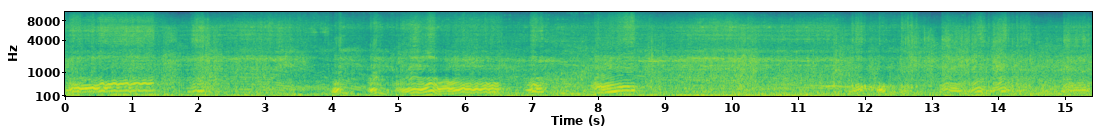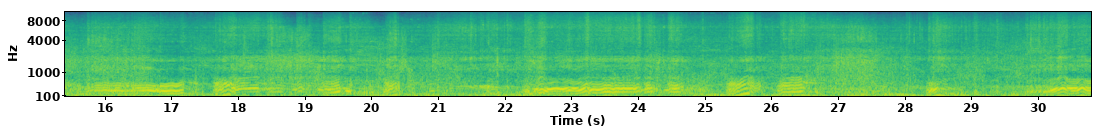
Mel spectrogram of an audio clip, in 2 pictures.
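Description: Yamaha YZ250X two-stroke dirt bike engine, revved hard and backed off over and over, its pitch climbing and dropping every second or two through the gears, with wind rushing over the microphone.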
